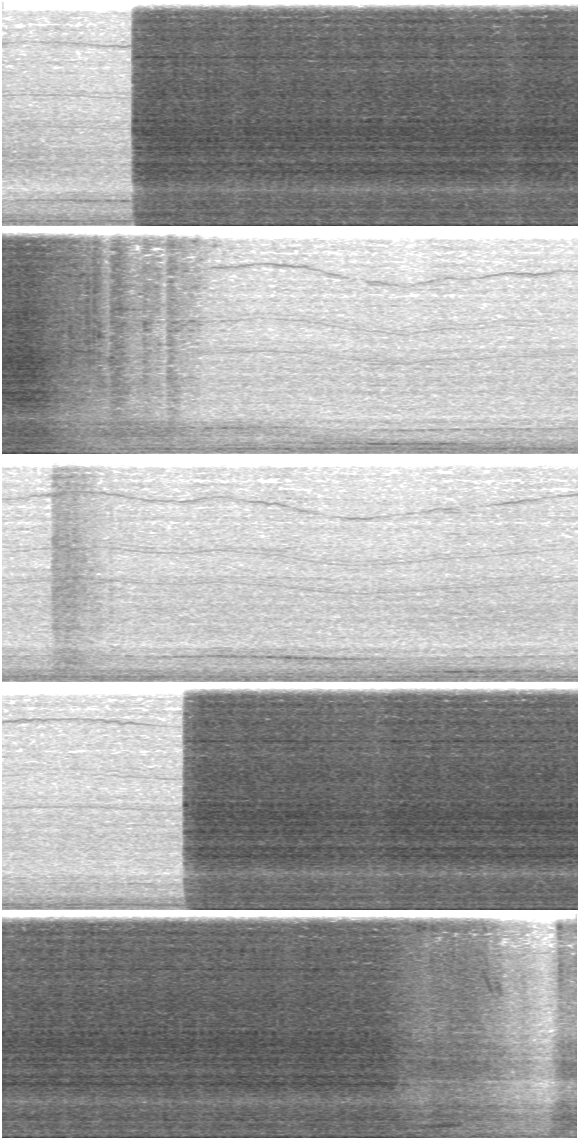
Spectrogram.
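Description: A vehicle's engine roars loudly as it boosts, then dies down.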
